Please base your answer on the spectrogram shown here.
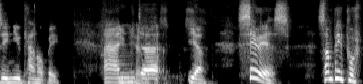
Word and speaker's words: Sirius: S is for Sirius, as in you cannot be. And Sirius. Some people pronounce it Sirius.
